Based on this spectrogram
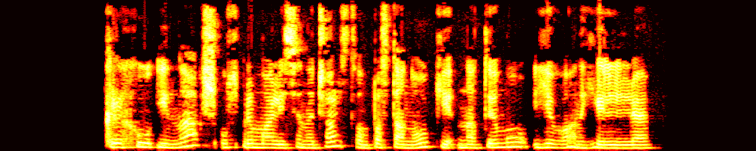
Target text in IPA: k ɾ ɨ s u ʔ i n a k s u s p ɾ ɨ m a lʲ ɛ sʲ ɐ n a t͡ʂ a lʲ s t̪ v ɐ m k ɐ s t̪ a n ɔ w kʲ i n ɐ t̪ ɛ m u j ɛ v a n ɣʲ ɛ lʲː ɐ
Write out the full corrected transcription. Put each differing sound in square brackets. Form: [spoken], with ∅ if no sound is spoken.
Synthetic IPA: k ɾ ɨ [x] u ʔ i n a k [ʂ] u s p ɾ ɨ m a lʲ [i] sʲ ɐ n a t͡ʂ a lʲ s t̪ v ɐ m [p] ɐ s t̪ a n ɔ w kʲ i n ɐ t̪ ɛ m u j ɛ v a n ɣʲ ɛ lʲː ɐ

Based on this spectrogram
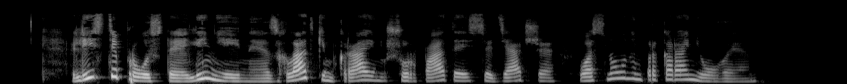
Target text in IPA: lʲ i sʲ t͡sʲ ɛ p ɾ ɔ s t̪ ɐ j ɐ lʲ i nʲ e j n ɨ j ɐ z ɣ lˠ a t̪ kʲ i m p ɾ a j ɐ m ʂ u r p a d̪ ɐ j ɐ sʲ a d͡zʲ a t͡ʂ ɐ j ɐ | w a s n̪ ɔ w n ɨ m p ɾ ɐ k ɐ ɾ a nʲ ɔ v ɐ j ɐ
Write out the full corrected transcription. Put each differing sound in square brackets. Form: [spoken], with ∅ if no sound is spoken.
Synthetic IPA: lʲ i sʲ t͡sʲ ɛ p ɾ ɔ s t̪ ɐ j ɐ lʲ i nʲ e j n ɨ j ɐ z ɣ lˠ a t̪ kʲ i m [k] ɾ a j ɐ m ʂ u r p a [t̪] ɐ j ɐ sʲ a d͡zʲ a t͡ʂ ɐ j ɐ | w a s n̪ ɔ w n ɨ m p ɾ ɐ k ɐ ɾ a nʲ ɔ v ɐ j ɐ

